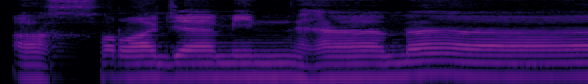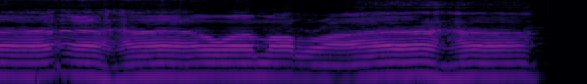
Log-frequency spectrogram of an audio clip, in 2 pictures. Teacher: مد متصل. مفيش وقف هنا. نمد 4 حركات.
